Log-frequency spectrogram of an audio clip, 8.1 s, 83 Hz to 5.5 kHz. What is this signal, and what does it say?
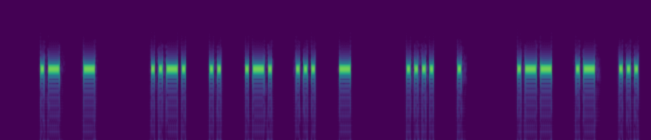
Morse code, heard as a keyed tone, about 25 wpm, spaced as for 18 wpm, 700 Hz. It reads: AT FIRST HE WAS
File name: Pinocchio / Pinocchio ch7 12 25 ik1hge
